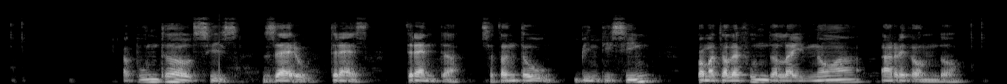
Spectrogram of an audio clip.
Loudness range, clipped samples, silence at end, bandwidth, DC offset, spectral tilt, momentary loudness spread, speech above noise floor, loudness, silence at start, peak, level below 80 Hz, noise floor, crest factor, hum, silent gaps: 2 LU; under 0.1%; 0.45 s; 9.6 kHz; under 0.1%; -5.5 dB/octave; 14 LU; 47 dB; -23 LUFS; 1.25 s; -4 dBFS; -66 dBFS; -70 dBFS; 20 dB; none; none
